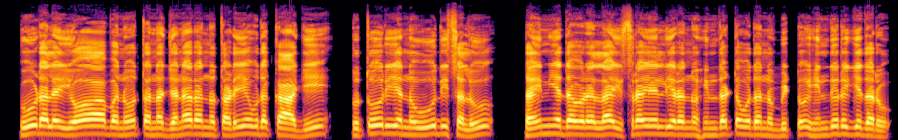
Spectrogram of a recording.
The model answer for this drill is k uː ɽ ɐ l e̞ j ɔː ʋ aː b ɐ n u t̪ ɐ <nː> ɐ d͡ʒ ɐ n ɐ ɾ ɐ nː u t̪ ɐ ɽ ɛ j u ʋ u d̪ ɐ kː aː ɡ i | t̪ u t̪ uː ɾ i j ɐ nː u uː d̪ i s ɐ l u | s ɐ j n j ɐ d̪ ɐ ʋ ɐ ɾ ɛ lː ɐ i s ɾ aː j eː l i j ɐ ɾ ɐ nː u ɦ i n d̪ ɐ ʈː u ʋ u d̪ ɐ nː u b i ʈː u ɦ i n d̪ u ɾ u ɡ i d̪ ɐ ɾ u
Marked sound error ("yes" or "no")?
no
